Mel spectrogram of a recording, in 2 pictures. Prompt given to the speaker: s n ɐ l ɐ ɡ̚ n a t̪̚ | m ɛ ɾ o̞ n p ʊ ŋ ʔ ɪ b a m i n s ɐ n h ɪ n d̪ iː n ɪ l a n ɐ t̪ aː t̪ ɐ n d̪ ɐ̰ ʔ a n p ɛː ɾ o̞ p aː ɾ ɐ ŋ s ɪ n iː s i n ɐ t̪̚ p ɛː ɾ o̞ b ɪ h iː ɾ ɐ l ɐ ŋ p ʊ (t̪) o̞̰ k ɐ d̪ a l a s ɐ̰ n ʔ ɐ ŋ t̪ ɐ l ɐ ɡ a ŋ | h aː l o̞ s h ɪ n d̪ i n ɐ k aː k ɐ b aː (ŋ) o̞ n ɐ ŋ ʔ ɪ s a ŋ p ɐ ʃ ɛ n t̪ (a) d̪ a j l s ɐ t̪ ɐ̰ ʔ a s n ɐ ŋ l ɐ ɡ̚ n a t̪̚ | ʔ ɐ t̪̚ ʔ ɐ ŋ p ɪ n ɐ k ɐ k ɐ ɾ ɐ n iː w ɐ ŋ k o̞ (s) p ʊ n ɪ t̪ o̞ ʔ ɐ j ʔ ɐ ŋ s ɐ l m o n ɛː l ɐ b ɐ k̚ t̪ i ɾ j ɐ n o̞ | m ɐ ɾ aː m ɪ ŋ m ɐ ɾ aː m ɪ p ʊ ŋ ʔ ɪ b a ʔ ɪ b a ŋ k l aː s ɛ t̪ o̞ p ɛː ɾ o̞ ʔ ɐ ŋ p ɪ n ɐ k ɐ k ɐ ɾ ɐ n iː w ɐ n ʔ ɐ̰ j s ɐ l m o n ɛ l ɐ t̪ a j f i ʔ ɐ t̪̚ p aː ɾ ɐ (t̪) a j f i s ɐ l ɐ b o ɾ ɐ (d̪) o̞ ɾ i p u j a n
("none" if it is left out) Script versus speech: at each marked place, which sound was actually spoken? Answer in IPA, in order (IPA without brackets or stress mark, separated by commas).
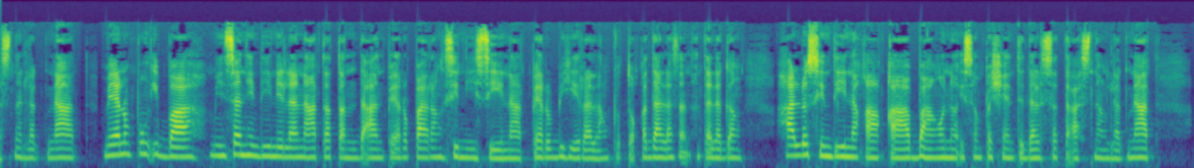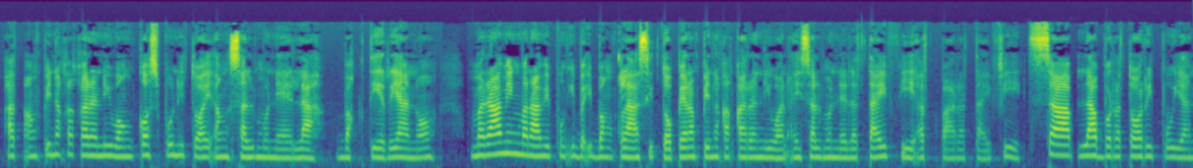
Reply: t̪, ŋ, ɛ, s, t̪, t̪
